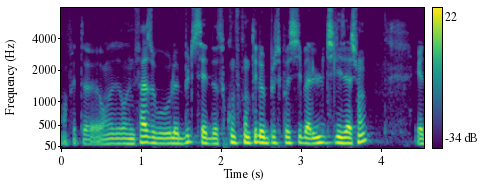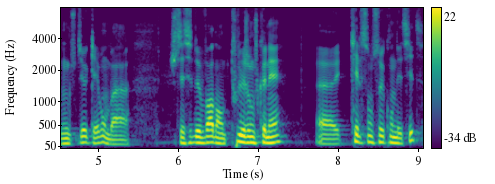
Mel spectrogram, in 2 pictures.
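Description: Fairly even in intonation, a man at medium pitch speaks at a fairly quick pace. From Paris, France. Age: 30s. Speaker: startup founder and CEO. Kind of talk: casual interview chat. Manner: hesitant, many fillers.

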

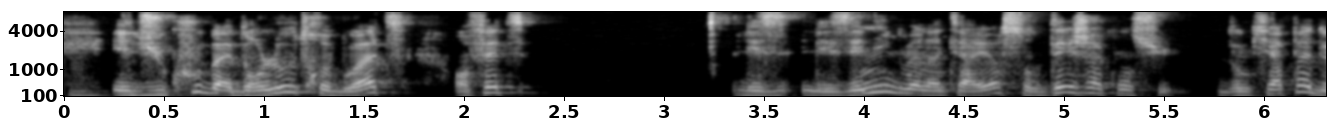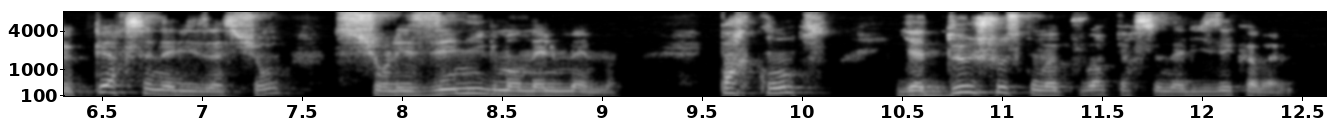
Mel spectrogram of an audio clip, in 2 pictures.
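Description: Long, frequent pauses break up this man's speech at a moderate pace. His pitch sits fairly high, with lively intonation. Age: 30s. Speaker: wedding entertainment provider. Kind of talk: interview. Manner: halting, many fillers.

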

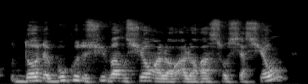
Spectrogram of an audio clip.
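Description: A man speaks with a somewhat breathy voice. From France, Toulouse. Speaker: sports complex entrepreneur. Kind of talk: interview. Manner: halting.

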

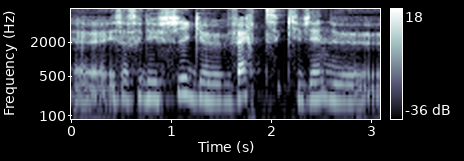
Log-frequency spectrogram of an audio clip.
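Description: Noticeable background noise fills the recording. Over it, a woman talks at a medium pitch. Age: 20s. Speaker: architect, listener. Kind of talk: recorded listener message.

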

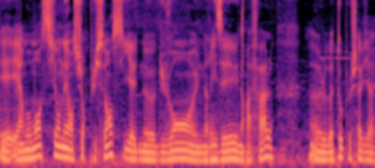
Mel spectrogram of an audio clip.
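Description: This man's voice has a dark, mellow tone and fairly low pitch. He talks at a fairly quick pace. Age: 40s. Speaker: professional solo sailor. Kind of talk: interview. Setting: on a boat in a marina. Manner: hesitant.

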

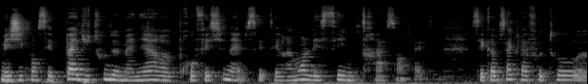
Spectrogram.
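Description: Amid audible room echo, a woman speaks at a moderate pace and medium pitch with fairly even intonation. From Paris suburbs, France. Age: 30s. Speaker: photographer. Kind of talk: interview.

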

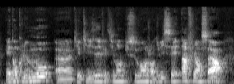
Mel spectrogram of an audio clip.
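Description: A man speaks at medium pitch and a moderate pace with fairly even intonation. Noticeable background noise and audible room echo fill the recording. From France, Haute-Loire (Auvergne). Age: 20s. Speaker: travel blogger. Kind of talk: interview.

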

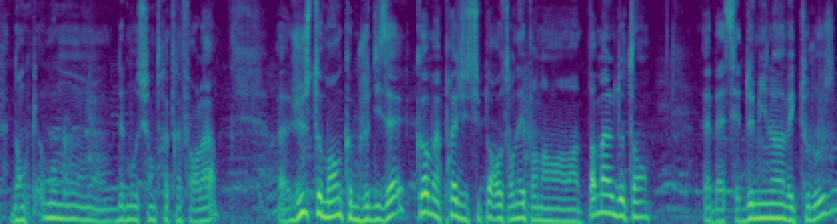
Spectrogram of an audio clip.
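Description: Music plays in the background as a man of medium pitch speaks with lively intonation. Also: moderate pace. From Dauphiné, France (Vienne). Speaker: former rugby player and pundit. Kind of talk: casual interview. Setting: restaurant.

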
